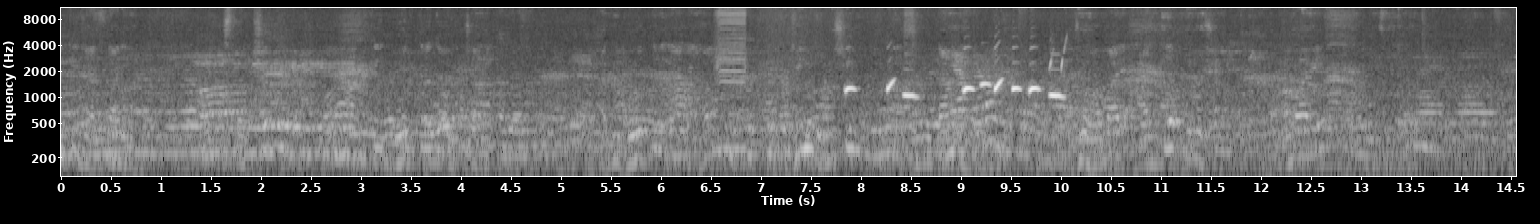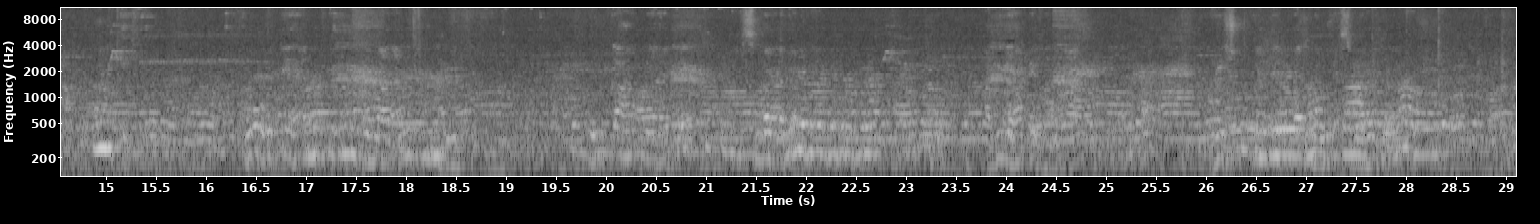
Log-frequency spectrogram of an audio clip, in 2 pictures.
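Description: A man chants steadily and close by.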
